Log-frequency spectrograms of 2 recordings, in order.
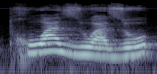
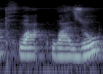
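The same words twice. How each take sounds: First: A z sound links the two words. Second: There is no z sound between the words. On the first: The speaker calls it right. "on fait la liaison ici, le S avec le O, on dit zoa" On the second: The speaker calls it wrong. "On ne dit pas"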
